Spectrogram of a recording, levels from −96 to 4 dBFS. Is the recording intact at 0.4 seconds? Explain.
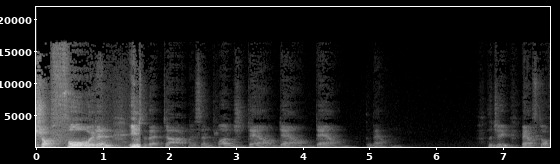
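Yes, the audio is intact at 0.4 seconds, with no fault audible at that point.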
